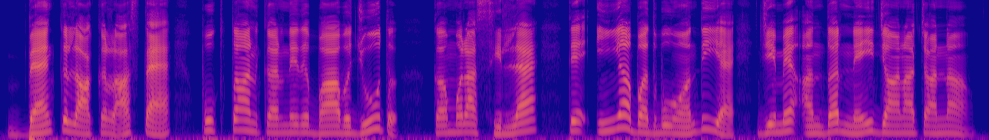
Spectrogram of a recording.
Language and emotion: Dogri, disgusted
